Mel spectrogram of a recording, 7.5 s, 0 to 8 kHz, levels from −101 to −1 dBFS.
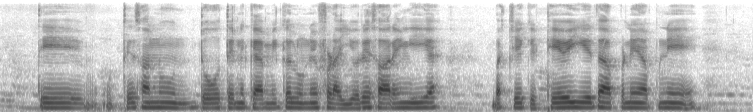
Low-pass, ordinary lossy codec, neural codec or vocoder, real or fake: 7.2 kHz; none; none; real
